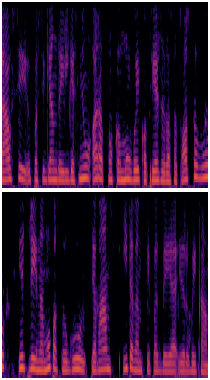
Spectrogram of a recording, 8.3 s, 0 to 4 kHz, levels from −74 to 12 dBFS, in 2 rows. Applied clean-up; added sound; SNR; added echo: neural mask model Resemble Enhance denoiser.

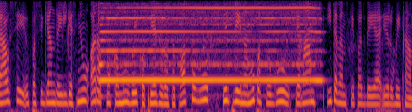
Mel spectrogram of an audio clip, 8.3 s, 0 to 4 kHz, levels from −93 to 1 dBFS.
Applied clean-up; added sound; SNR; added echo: none; Wind instrument, woodwind instrument; -2 dB; none.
